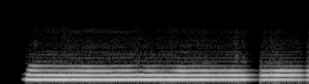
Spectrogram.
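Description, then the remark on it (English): A person hums a steady, sustained "mmm" on an M sound, on one comfortable mid-low pitch, loud and even, breaking off briefly near the end before resuming. No talking. “So the humming sound you just made was on an M like Marissa”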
